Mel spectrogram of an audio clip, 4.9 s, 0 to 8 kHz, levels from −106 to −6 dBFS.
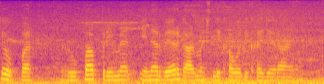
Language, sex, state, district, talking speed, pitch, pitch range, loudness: Hindi, male, Bihar, Madhepura, 175 wpm, 145 Hz, 135-155 Hz, -16 LUFS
